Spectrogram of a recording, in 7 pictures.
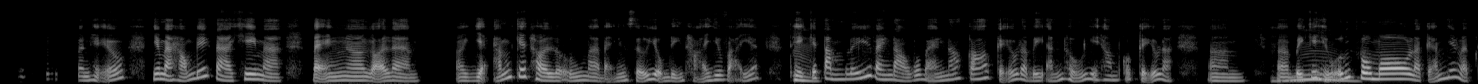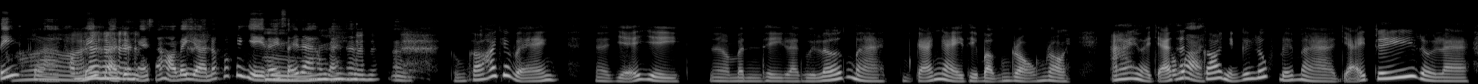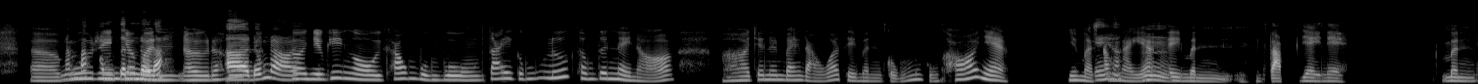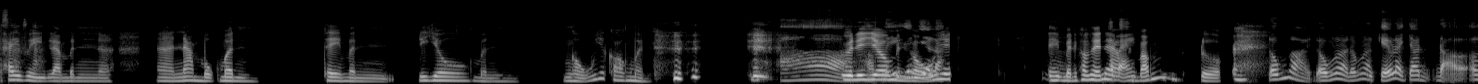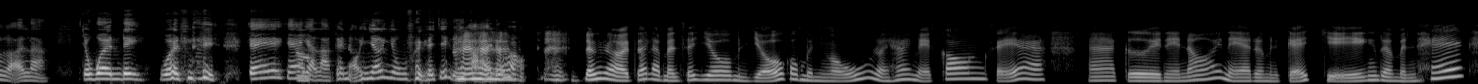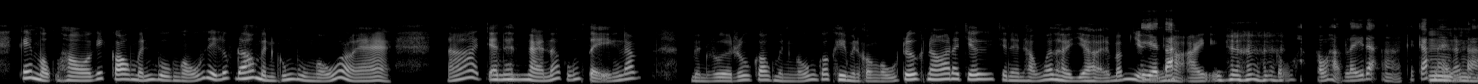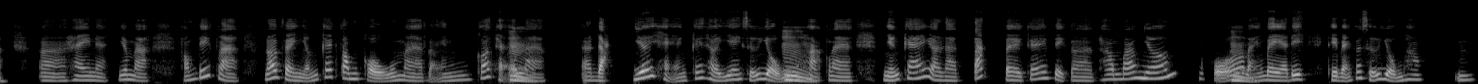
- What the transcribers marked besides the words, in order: other background noise; tapping; in English: "FO-MO"; laugh; laugh; laugh; sniff; laughing while speaking: "quên đi"; laughing while speaking: "về"; laugh; laughing while speaking: "hông? Ừm"; unintelligible speech; laughing while speaking: "nên"; laugh
- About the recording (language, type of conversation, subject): Vietnamese, podcast, Bạn đặt ranh giới với điện thoại như thế nào?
